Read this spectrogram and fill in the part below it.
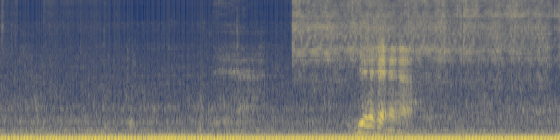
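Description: A boat motor runs wide open while coho fishing in Washington. Its loud, steady low drone continues throughout, and a voice briefly speaks over it.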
